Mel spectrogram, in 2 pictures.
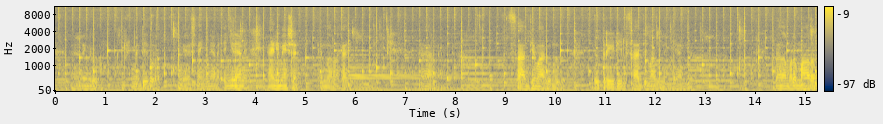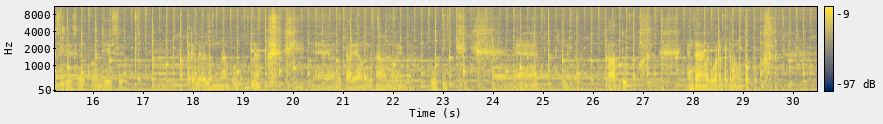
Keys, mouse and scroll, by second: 0.4 right drag, 1.5 r, 2.6 KP_1, 3.2 KP_Enter, 4.0 KP_3, 4.2 KP_9, 6.2 KP_1, 7.2 right click, 7.7 r, 9.2 right click, 9.6 r, 12.0 KP_1, 12.3 KP_3, 12.6 KP_9, 13.9 KP_9, 15.4 KP_3, 15.6 KP_9, 16.6 r, 19.2 right click, 19.7 r, 21.2 right click, 21.9 right click, 22.2 right click, 22.5 r, 23.5 right click, 24.0 r, 25.2-25.9 shift+middle drag, 25.9 right click, 26.3 r, 27.7 right click, 28.0 r, 30.0 right click, 30.3 r.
